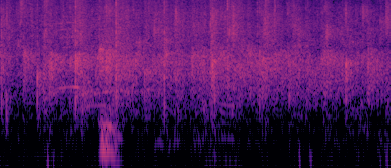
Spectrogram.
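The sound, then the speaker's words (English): Steady audience applause, a dense wash of clapping hands that stays fairly even throughout, with a few faint voices mixed in underneath. “You can give them one more round of applause.”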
